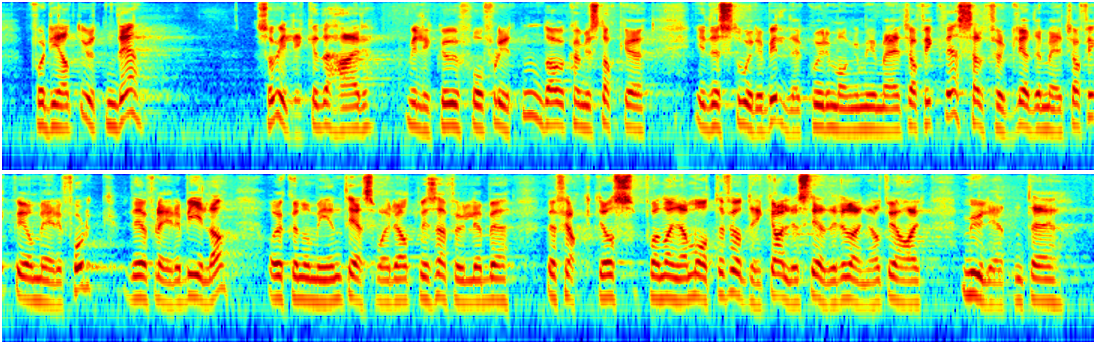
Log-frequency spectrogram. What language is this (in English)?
Norwegian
